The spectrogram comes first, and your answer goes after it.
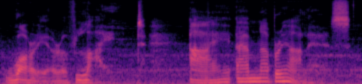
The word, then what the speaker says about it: Nabriales: I am Nabriales. Narbalas is actually the pronunciation, my And bad.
